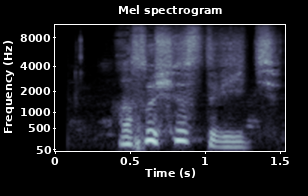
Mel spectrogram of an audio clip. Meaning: 1. to realize, to accomplish, to fulfill, to put into practice 2. to carry out, to implement 3. to exercise (in terms of rights or control)
- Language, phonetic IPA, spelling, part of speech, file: Russian, [ɐsʊɕːɪstˈvʲitʲ], осуществить, verb, Ru-осуществить.ogg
